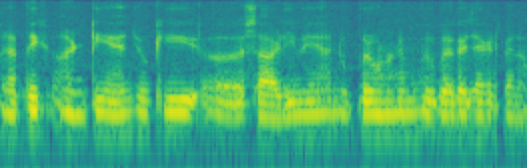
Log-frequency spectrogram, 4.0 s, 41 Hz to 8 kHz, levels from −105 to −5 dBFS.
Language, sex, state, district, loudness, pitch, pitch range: Hindi, male, Chandigarh, Chandigarh, -17 LUFS, 115 Hz, 110-115 Hz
